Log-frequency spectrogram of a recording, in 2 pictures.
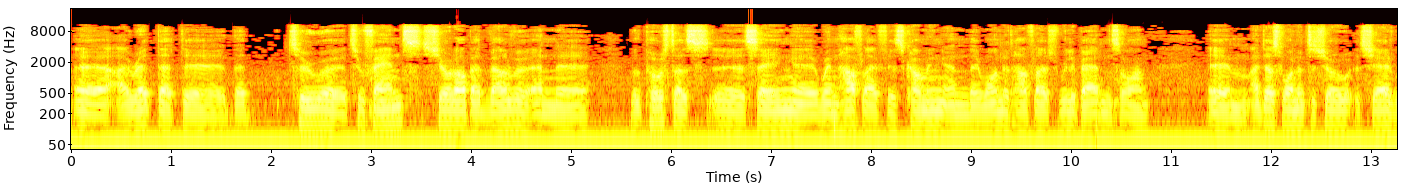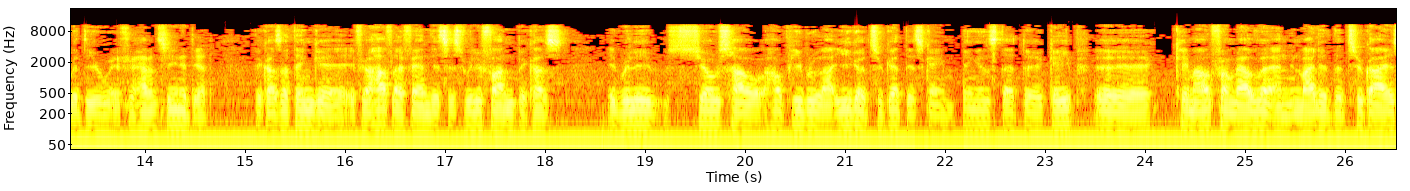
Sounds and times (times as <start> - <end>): Speech: 0.0 - 26.5.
